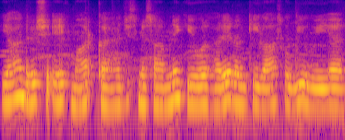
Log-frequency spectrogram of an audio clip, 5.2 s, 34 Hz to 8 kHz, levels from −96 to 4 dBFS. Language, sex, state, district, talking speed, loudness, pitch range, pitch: Hindi, male, Jharkhand, Ranchi, 195 wpm, -17 LUFS, 135-150 Hz, 140 Hz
